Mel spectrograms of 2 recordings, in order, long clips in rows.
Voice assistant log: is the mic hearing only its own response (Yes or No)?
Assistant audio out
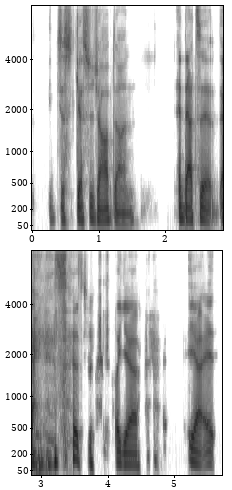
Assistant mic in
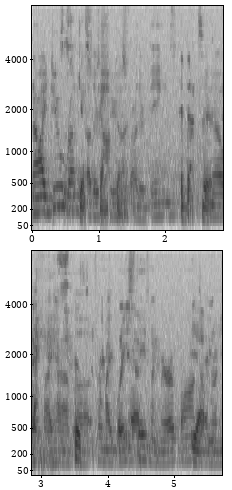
No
